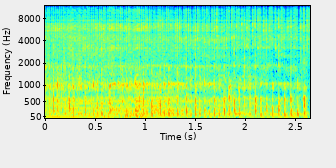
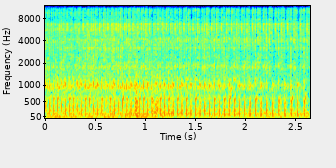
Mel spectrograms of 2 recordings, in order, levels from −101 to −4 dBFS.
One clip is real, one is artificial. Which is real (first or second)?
second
